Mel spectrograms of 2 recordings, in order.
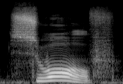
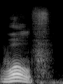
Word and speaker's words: SWOLF: The aw is um as in court. Swolf, not wolf.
